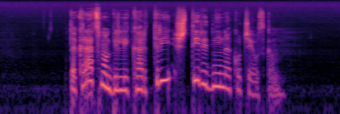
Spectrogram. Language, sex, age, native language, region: Slovenian, female, 30-49, Serbian, Central Slovenia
